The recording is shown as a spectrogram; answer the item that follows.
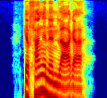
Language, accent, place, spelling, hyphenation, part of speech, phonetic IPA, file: German, Germany, Berlin, Gefangenenlager, Ge‧fan‧ge‧nen‧la‧ger, noun, [ɡəˈfaŋənənˌlaːɡɐ], De-Gefangenenlager.ogg
- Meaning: prison camp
